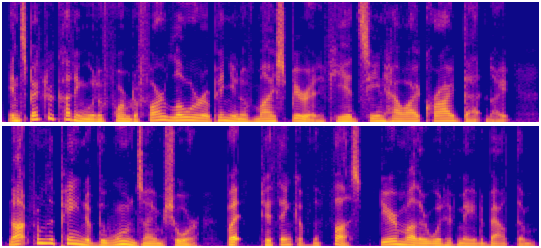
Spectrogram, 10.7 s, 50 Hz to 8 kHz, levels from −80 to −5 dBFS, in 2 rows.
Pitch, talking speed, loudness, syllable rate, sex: 145 Hz, 245 wpm, -20 LUFS, 5.6 syllables/s, female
